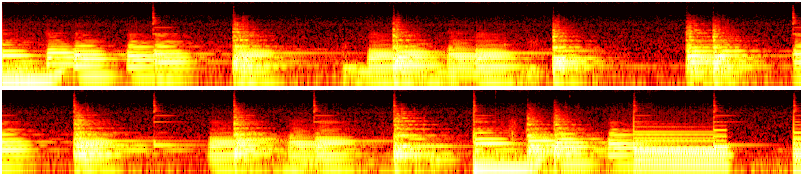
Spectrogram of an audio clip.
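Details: Plucked cello and double bass music in short bouncing phrases, with no animal sound.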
